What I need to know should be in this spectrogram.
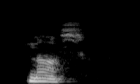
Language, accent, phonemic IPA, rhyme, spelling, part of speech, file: English, Southern England, /mɑːs/, -ɑːs, maas, noun, LL-Q1860 (eng)-maas.wav
- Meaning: sour milk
